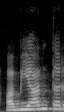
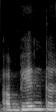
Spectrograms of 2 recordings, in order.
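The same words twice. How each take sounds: First: अभ्यांतर with long "yaan"; wrong form. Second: अभ्यंतर with short "yan"; correct form. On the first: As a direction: say अभ्यांतर as abh-YAAN-tar. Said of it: "अशुद्ध है". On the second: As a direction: say अभ्यंतर as abh-YAN-tar. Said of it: "होता है". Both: Shown as a demonstration.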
